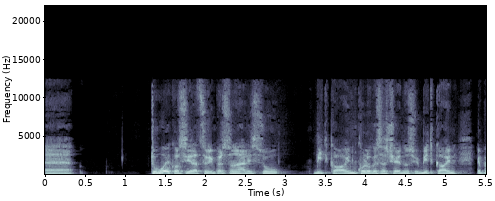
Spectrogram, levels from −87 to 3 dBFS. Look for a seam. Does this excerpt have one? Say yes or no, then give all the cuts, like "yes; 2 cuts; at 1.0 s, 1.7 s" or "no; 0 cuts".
no; 0 cuts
